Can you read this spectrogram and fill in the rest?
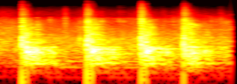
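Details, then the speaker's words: Four sharp kicks against the left rear tire give a hollow, woody knock unlike the other three tires, pointing to a worn wheel bearing; next step is jacking and shaking the wheel. "It almost sounds like someone's knocking on a piece of wood or a piece of metal. Let me do it one more time. So, obviously, this is where my problem probably is."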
